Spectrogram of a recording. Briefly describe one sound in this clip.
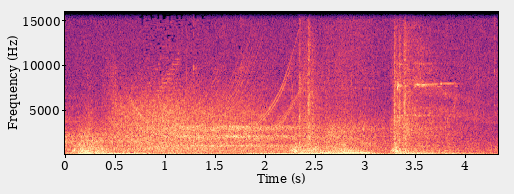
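Fighters clash with whooshing blows and magic effects.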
